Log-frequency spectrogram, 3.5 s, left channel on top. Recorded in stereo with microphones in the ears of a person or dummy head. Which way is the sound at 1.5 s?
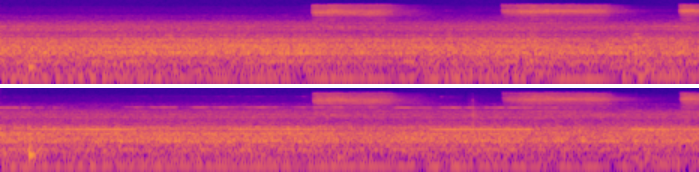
50° left (ahead or behind).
